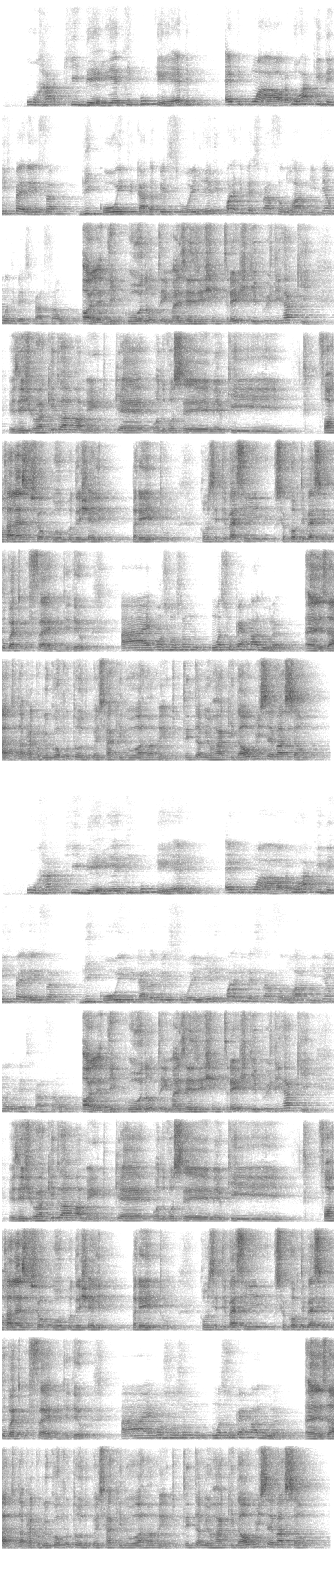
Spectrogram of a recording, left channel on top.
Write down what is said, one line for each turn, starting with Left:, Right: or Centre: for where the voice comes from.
Left: O haki dele é tipo o quê? É tipo, é tipo uma aura. O haki tem diferença de cor entre cada pessoa. Ele, ele, qual é a diversificação do haki? Tem alguma diversificação?
Centre: Olha, de cor não tem, mas existem três tipos de haki. Existe o haki do armamento, que é quando você meio que fortalece o seu corpo, deixa ele preto, como se tivesse, o seu corpo tivesse sido coberto por ferro, entendeu?
Left: Ah, é como se fosse um- uma super armadura.
Centre: É, exato, dá pra cobrir o corpo todo com esse haki do armamento. Tem também o haki da observação,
